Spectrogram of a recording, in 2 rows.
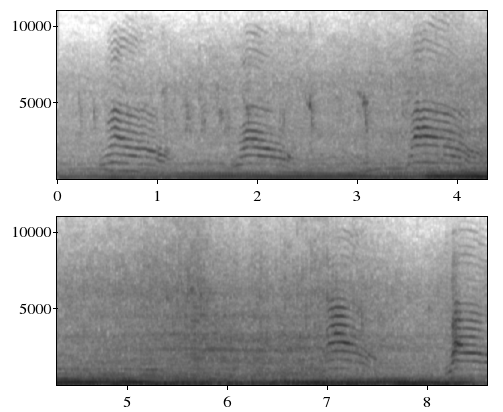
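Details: Khao Manee cat with golden eyes looking outside, giving short rising-falling harmonic meows at about 0.5, 1.9, 3.7, 7.0 and 8.5 seconds, over steady low background hum that grows louder midway.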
